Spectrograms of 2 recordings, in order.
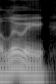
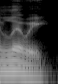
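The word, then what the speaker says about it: Louis: He stated on the record, quote, "My mother always called me Louie, not Louie." Wow. put a very heavy, deliberate accent on the S.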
